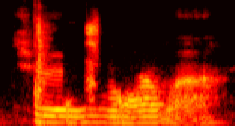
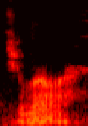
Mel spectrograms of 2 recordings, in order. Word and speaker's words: Chihuahua: Chihuahua. Thank you. Okay, Chihuahua.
